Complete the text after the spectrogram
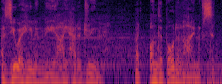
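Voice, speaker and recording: A man's cartoonish character voice, fairly low in pitch, at a moderate pace over clear background noise. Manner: inquisitive.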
